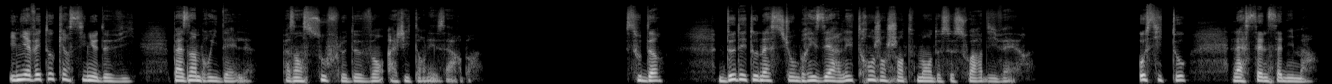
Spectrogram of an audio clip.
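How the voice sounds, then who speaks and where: A woman narrating a novel as an audiobook reader, in measured scripted narration. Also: low-pitched, a little mellow, dry recording, clean studio sound.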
